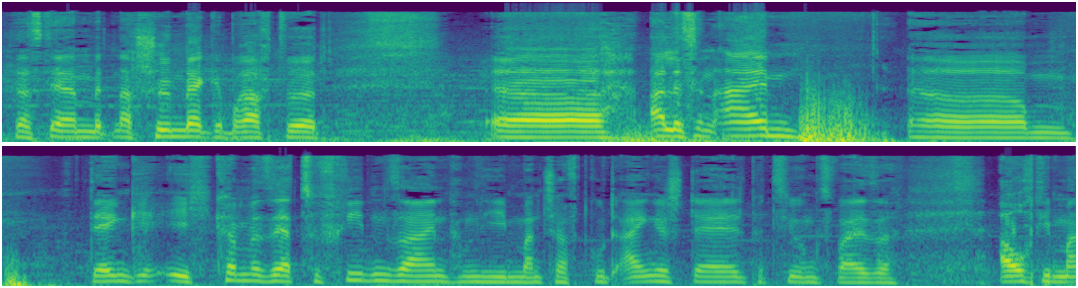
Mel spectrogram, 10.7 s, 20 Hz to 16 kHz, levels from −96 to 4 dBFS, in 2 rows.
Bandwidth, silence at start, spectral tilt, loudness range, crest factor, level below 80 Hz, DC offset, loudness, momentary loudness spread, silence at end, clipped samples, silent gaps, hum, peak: 13 kHz; 0 s; -5 dB/octave; 8 LU; 12 dB; -24 dBFS; under 0.1%; -11 LUFS; 12 LU; 0 s; 0.3%; none; none; 0 dBFS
